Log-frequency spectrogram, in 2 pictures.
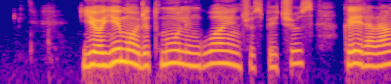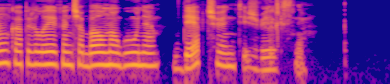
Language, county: Lithuanian, Panevėžys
